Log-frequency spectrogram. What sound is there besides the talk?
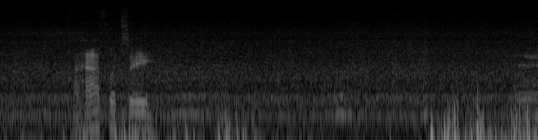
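honey bees buzzing at an open hive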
